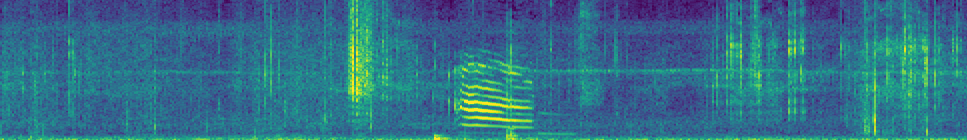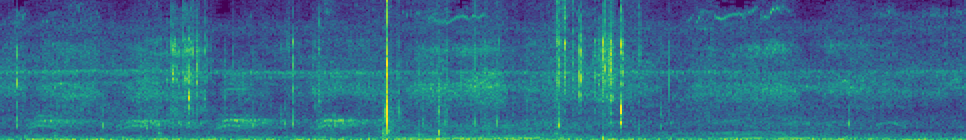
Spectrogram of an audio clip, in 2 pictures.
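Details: Hachiware stray cat with black-and-white coat, found in the middle of a park path while being petted, gives one brief upward-sweeping meow near three seconds; distant caws and handling rustles fill the rest.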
